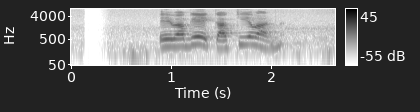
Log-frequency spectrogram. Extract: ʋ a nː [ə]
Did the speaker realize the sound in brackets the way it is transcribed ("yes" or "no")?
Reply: yes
